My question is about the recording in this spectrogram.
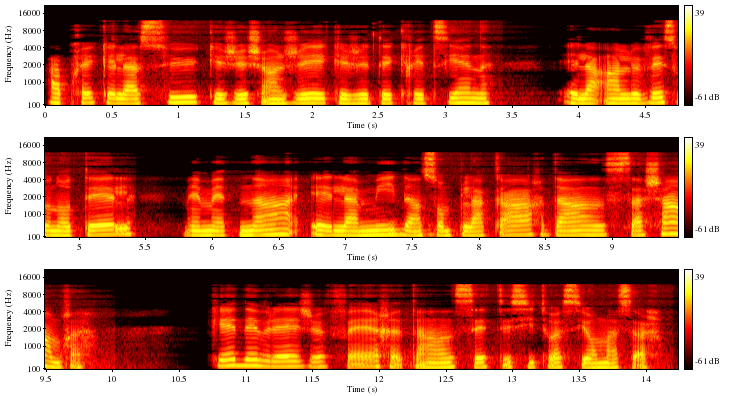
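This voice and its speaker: Woman from Guyana, congregation member asking, polite and hesitant, slow, low voice. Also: fairly even intonation, gravelly. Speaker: church member asking a question.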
